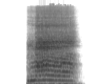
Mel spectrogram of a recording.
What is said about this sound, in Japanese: おいなんだこいつ、変な鳴き声だな。 この村のカワウソは嗅いだ匂いによって鳴き声が変わるって知らないのか。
